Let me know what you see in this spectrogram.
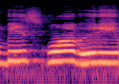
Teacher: صاد کو موٹا پڑھنا، با پہ قلقلہ کرنا۔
